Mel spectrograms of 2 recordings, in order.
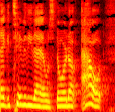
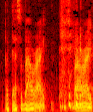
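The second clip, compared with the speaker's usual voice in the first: low, satisfied mumble; low approving mutter; 14 semitones lower, 7 dB quieter than usual. Retold or imitated. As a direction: drop low, nod it through. Retold reaction at seeing fries.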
